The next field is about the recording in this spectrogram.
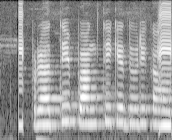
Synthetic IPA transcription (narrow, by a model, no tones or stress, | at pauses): pɾat̪ipãŋt̪iked̪uːɾikaɦ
